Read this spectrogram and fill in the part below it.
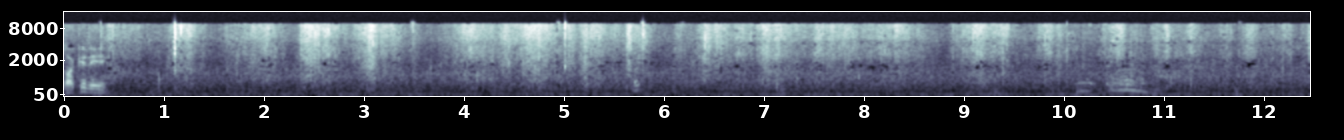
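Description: Footsteps crunch through dry leaves and undergrowth.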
